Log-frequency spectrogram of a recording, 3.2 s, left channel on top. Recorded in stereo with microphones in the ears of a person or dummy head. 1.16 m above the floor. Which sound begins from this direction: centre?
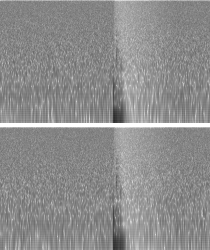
Writing, at 1.7 s.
